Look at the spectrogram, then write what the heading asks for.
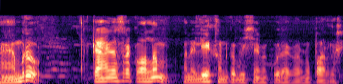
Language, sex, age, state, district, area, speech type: Nepali, male, 60+, West Bengal, Darjeeling, rural, spontaneous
